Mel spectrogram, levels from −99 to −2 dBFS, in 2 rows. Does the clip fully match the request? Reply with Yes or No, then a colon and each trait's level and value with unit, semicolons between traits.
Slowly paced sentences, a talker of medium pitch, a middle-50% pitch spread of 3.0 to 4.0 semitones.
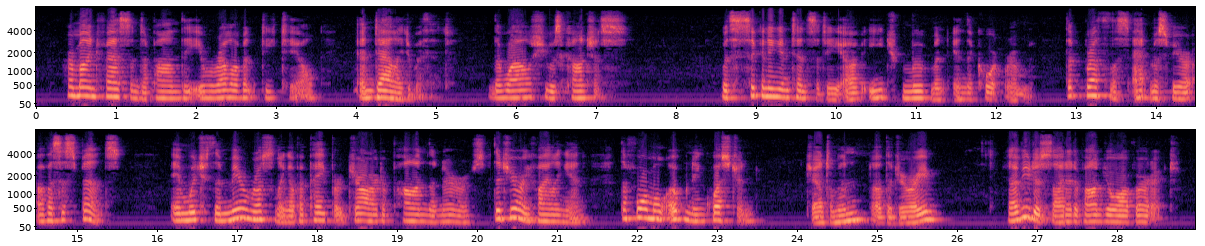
Yes: slow, 130 wpm; medium, 170 Hz; average, 3.6 semitones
